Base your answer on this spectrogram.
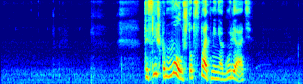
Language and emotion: Russian, angry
